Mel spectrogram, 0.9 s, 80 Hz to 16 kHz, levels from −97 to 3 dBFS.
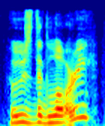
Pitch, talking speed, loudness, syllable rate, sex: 220 Hz, 205 wpm, -15 LUFS, 7.4 syllables/s, female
